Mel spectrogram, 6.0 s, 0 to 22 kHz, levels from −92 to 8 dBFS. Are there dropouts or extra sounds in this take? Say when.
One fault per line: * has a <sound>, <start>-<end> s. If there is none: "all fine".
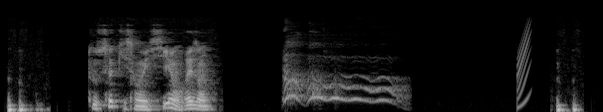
* has a bark, 2.8-4.1 s
* has a chirp, 5.2-5.3 s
